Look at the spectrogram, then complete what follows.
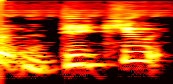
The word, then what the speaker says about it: deque: देखिए यहाँ का डी क्यू, यहाँ का डी क्यू अलग है, ठीक है। स्पेलिंग देख लीजिए, इसमें बस लिखा है DEQUE, ठीक है। तो डी क्यू एक प्रकार का क्यू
